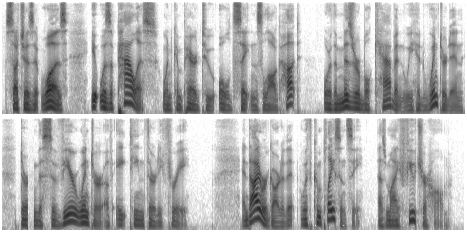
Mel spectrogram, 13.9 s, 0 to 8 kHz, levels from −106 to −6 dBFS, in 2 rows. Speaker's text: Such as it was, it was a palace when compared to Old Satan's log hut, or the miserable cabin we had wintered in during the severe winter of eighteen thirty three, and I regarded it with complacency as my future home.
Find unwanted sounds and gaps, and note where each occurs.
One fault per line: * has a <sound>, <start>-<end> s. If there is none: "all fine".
* has a dropout, 7.3-7.4 s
